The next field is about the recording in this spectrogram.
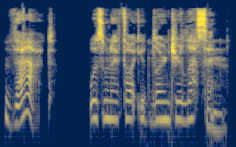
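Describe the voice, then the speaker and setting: A woman's voice: medium pitch, a little slow, creaky, slightly rough, no echo. A woman playing a stern, teasing, domineering school librarian, scolding sarcastically in an intimate, half-whispered ASMR roleplay on a close binaural microphone.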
